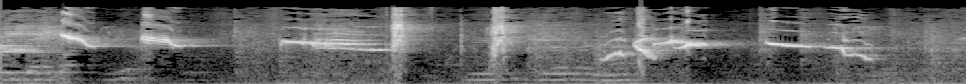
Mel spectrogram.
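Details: Kacer, the Oriental magpie-robin, singing in the energetic 'ngeplay konslet' style. Clear sustained whistles alternate with sharp clicks and swooping, wavering notes, with brief pauses between phrases.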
